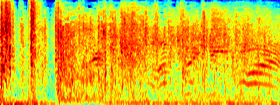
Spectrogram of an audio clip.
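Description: Rapid bursts of automatic gunfire crackle loud and close in a team deathmatch video game firefight, dense overlapping shots with no pause, lasting under two seconds.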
